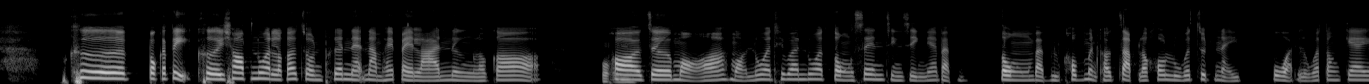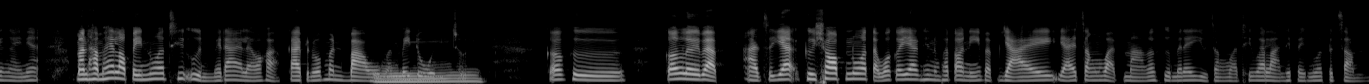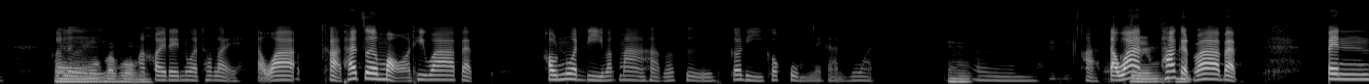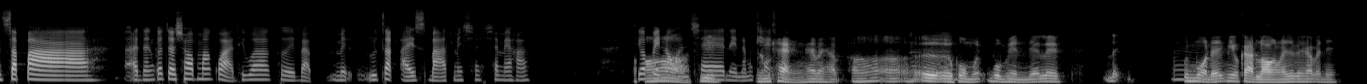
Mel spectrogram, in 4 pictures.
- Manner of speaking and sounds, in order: tapping; drawn out: "โอ้โฮ"; other background noise
- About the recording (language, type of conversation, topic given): Thai, unstructured, คุณชอบทำอะไรเพื่อสร้างความสุขให้ตัวเอง?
